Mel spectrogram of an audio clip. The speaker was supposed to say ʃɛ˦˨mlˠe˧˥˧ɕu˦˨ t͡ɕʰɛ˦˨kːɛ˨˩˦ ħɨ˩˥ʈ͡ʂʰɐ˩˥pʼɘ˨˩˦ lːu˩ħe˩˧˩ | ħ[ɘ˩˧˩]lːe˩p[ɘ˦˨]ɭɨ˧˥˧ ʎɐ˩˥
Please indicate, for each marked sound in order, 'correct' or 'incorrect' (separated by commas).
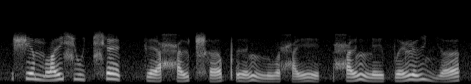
incorrect, incorrect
